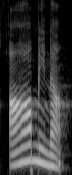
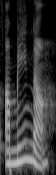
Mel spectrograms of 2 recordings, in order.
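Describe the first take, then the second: First: "Amina" with a long, stressed opening AA; correct pronunciation of Amina. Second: "Amina" with a short, unstressed first A; wrong pronunciation of Amina. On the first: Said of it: "we should pronounce A". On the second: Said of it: "we should not pronounce Amina". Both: Shown as a demonstration.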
